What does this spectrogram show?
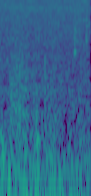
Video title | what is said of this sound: Best Pâte à Choux in your processor!! #baking #creampuffs #éclaire | tap them and they sound hollow and they're crisp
